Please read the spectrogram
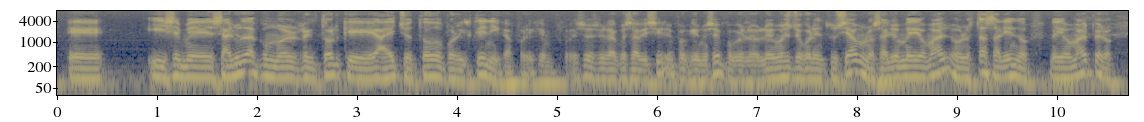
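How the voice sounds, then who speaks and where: With a very deep, low pitch, a man talks at a fairly quick pace with lively intonation and very even loudness, amid noticeable background noise and audible room echo. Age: 70s. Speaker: university rector. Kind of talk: radio interview.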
